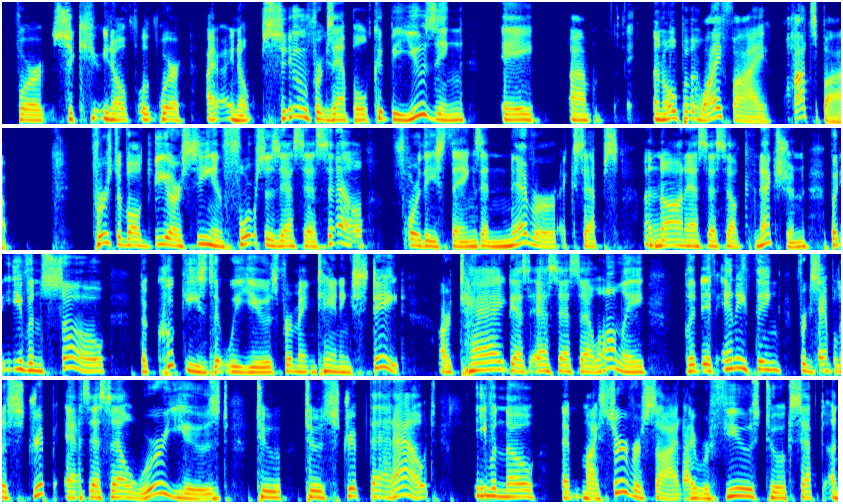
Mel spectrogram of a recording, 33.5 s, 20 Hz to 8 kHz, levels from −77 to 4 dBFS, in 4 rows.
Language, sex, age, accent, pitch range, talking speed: English, male, 50-69, American, 125-160 Hz, 140 wpm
